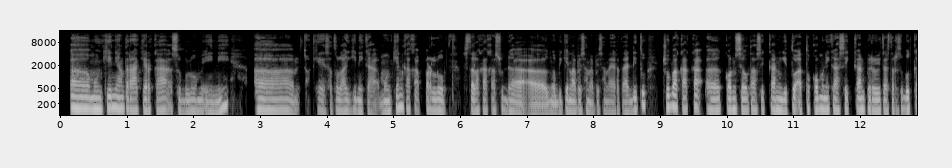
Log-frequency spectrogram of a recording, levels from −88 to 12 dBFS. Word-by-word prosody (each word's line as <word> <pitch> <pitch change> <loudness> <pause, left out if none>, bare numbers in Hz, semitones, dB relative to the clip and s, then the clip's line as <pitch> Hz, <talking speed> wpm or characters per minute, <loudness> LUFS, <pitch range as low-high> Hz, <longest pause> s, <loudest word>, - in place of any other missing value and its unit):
Eee, 150 -1 +6
mungkin 140 +2 +4
yang 145 - +3
terakhir, 130 -1 +1
Kak, 130 +2 -2
sebelum 120 0 -3
ini, 115 - -1 0.4
eee, 130 -1 +2
oke 125 +2 -12
1 130 - -11
lagi 125 +1 -2
nih, 115 - -1
Kak, 105 -3 -6
mungkin 115 +8 0
Kakak 145 -4 -4
perlu, 130 -3 +1 0.2
setelah 125 -2 -2
Kakak 130 +1 -4
sudah, 120 -4 -2 0.2
eee, - - +2
ngebikin 115 +4 -1
lapisan-lapisan 115 0 -4
layar 105 -1 -6
tadi 110 +4 -2
tuh, 185 +7 -2 0.2
coba, 165 0 +5
Kakak, 140 +4 0
eee, 135 0 +2
konsultasikan 135 0 +1
gitu 120 - 0
atau 140 - -1
komunikasikan 135 0 +1
prioritas 125 -2 +1
tersebut 140 +3 -1
130 Hz, 160 wpm, -23 LUFS, 120-140 Hz, 0.4 s, Eee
